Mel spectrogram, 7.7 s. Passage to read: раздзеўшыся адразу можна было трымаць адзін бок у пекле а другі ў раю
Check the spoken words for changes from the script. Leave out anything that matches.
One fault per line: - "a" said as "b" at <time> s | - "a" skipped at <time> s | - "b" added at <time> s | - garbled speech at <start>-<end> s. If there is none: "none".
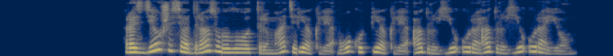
- "можна" skipped at 2.7 s
- "адзін" said as "пекле" at 3.7 s
- "а другі ў" added at 6.1 s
